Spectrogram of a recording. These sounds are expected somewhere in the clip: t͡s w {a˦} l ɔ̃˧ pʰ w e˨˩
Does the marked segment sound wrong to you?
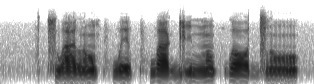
yes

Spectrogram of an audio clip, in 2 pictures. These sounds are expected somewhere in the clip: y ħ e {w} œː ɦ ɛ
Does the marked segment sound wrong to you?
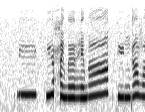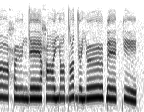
no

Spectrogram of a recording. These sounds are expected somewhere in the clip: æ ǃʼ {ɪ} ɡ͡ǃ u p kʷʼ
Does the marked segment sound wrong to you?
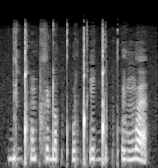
yes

